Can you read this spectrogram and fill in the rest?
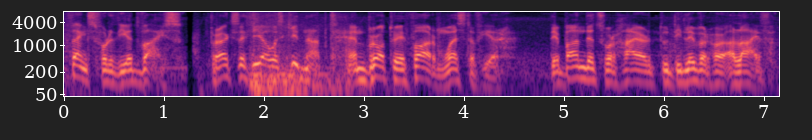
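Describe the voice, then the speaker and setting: An actor playing a confident, compassionate Greek mercenary in a video game cutscene, speaking in a measured, direct way. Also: male voice, fairly low pitch, animated, a bit bright, faint music behind. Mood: firm, probing.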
